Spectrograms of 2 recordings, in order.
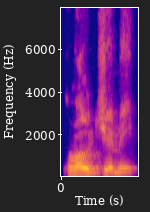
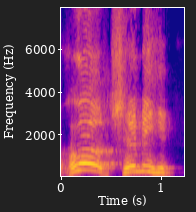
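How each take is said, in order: First: Easy, friendly hello to the guard; casual greeting. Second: Loud, high, cheery hello; hammed-up greeting. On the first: Retold or imitated. Imagined arrival at the studio gate, a relaxed hello to the guard. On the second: First day at the gate, a loud, cheery hello to the guard. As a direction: boom it out like a big shot. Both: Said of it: "I go".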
